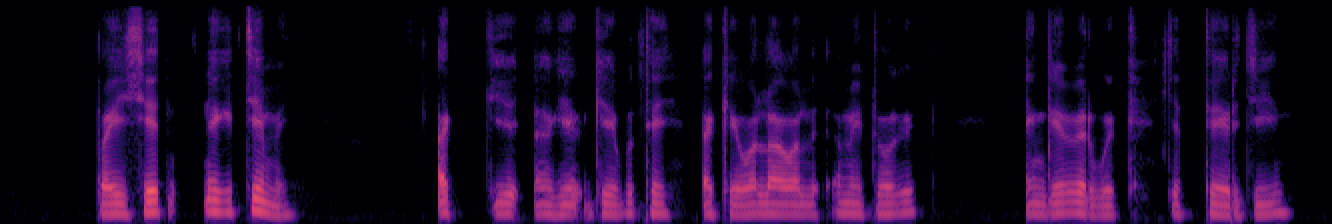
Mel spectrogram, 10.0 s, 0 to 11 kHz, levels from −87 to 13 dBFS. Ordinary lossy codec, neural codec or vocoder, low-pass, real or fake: MP3, 96 kbps; autoencoder, 48 kHz, 32 numbers a frame, DAC-VAE, trained on Japanese speech; 9.9 kHz; fake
